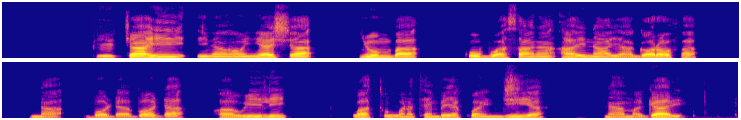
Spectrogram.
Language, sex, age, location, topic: Swahili, male, 18-24, Wajir, government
